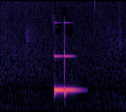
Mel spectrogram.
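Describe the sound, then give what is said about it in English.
The Siri voice assistant's activation chime on a smartphone: a brief electronic tone with two quick pulses that merge into a held note, clear, lasting under half a second with no talking. “I've got here on my phone this sort of Siri thing.”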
